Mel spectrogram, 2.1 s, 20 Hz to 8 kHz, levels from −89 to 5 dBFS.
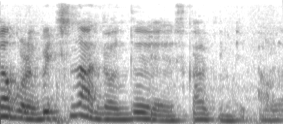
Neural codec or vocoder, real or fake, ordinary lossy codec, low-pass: codec, 16 kHz, 16 kbps, FunCodec, trained on Chinese and English, 50 frames a second; fake; none; 7.2 kHz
